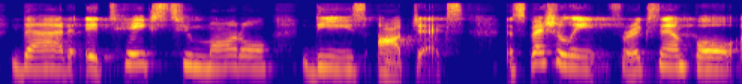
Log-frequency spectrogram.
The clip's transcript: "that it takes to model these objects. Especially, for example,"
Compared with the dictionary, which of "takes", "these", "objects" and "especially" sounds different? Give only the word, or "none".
none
